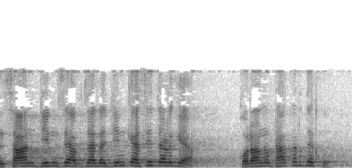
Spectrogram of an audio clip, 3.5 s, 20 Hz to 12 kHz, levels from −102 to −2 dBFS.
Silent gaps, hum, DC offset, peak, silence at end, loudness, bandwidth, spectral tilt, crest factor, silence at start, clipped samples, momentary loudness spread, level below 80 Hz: none; none; under 0.1%; -6 dBFS; 0.05 s; -25 LUFS; 7.4 kHz; -5 dB/octave; 18 dB; 0 s; under 0.1%; 7 LU; -78 dBFS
